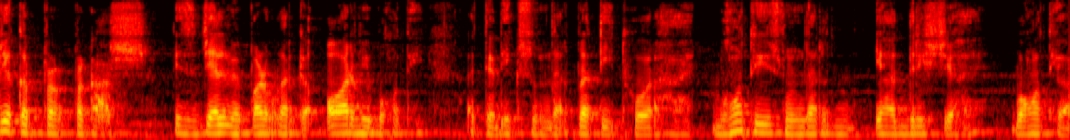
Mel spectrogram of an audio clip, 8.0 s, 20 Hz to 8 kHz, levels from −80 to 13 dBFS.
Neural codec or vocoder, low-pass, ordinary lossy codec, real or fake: codec, 16 kHz, 16 kbps, FreqCodec, larger model; none; none; fake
